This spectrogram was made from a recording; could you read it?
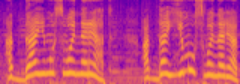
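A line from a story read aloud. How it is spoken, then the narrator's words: Hysterical screaming. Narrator (Russian): истерически кричала де Кайтрайт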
